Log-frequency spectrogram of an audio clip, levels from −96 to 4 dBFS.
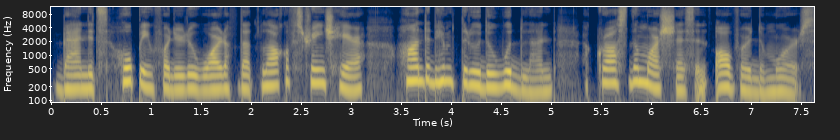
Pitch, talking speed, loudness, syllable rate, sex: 195 Hz, 180 wpm, -18 LUFS, 4.7 syllables/s, female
